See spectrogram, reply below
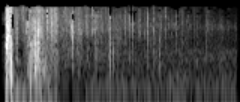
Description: Snow And Ice Ice Impact With Ice Fragments Debris; Lynne Music

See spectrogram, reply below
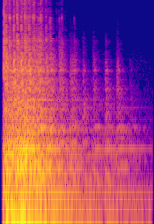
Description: WRECK METAL PLATE RATTLE, Wrecked Cars; impacts, crashes, scrapes; Objects

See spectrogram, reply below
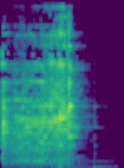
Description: Blade Scrape Flick, Sword; Foley sounds for melee weapons; Swords; Combat

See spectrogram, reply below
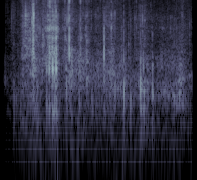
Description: Insect Chew Bite; Insects Eating; Animals

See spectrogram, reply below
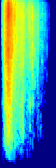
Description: Footstep: Individual Footstep On Dry Leaves; Human; Footsteps

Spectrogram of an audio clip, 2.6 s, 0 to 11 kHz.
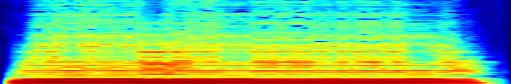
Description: HORN A4 FF LONG STOPPED, French Horn in F; Alexander French Horn in F; Sound Effects:Musical; Foundation3

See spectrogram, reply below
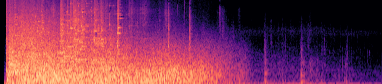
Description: Building Collapse Medium

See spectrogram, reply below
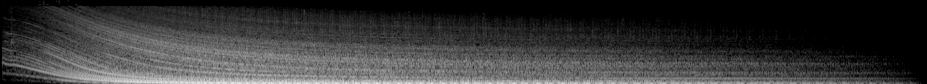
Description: Sweep Mechanical Slow

